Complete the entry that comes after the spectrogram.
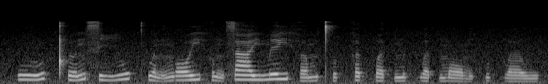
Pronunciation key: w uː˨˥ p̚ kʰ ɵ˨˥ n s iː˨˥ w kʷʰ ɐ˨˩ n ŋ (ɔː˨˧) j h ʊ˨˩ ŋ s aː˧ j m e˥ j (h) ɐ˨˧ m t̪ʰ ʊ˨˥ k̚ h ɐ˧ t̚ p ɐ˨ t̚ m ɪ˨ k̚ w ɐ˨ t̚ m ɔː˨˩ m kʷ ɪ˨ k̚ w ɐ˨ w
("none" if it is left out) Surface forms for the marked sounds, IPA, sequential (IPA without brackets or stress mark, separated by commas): ɔː˨˧, h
